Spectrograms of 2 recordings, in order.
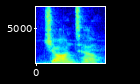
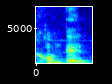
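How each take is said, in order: First: The name is said in an English accent. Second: The name is said in a Spanish accent.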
